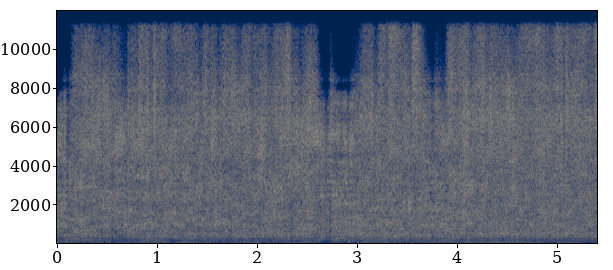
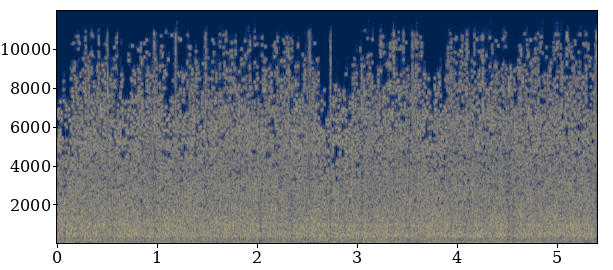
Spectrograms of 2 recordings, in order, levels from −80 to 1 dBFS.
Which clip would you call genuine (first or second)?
second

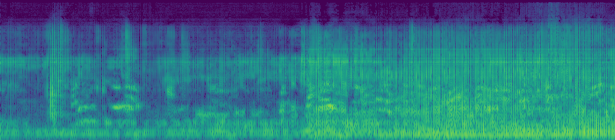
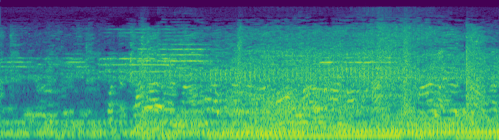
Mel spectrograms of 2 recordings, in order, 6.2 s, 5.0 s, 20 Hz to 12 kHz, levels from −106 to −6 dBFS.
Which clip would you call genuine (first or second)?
second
